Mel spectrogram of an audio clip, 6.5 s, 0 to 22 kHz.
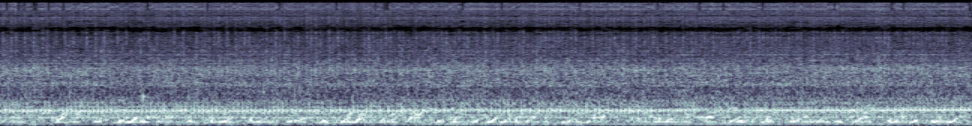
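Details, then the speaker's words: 9.9 HP Johnson outboard being revisited after an earlier failure, refitted with a new water pump and carb kit, in a test tank. A low, steady putter around 800 rpm with no misses or rattles; it dips a little below 800 and dies. Owner expects 900–1,000 rpm and judges it fine: normal slow idle. "It sounds like we're less than 1,000 RPM there. 800 or so, I guess. Looks a little less than 800 it dies, which is fine. I think they're supposed to idle at like 9 or 1,000, so I'd say we're good."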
